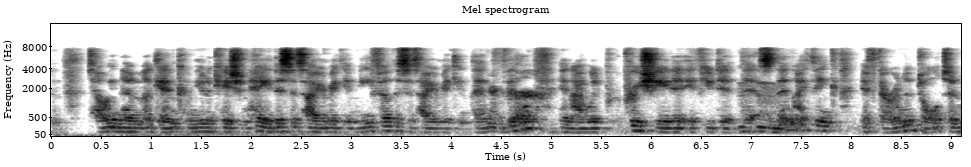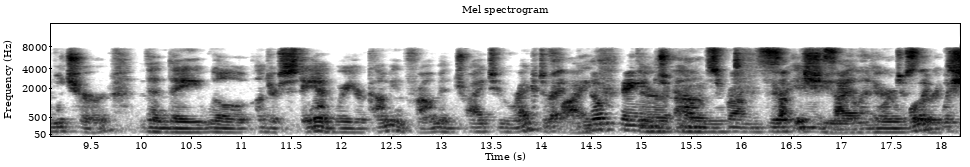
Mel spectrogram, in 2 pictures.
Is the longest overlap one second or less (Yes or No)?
No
